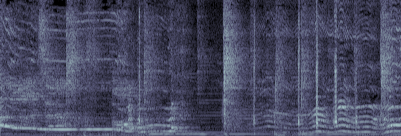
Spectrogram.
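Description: A big dog howls in long, wavering tones. The first slides downward in pitch, and later howls rise and bend with short breaks and yips between them. The howling is loud and heard alone.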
